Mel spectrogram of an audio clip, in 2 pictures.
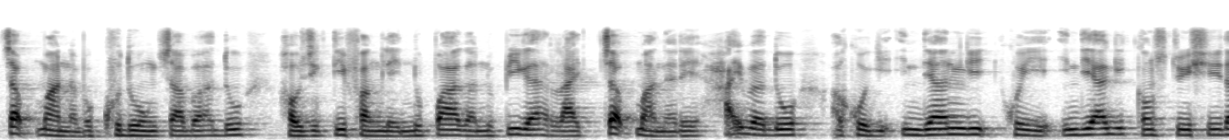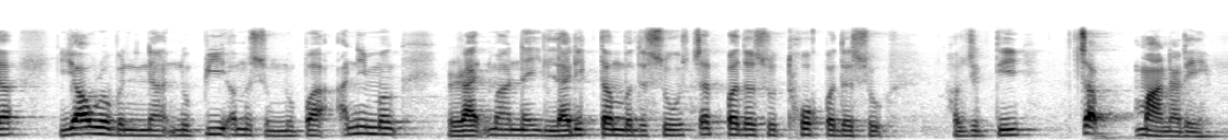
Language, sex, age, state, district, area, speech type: Manipuri, male, 30-45, Manipur, Bishnupur, rural, spontaneous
